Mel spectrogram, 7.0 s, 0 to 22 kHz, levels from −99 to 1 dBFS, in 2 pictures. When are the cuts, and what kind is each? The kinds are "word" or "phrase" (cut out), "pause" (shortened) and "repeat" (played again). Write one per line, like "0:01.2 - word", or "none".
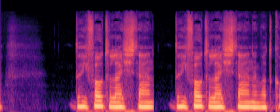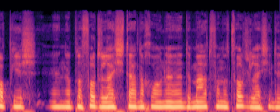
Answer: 0:01.9 - repeat
0:04.0 - pause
